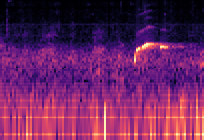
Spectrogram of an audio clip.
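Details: Pet dog at a dog park playing with a newly installed tetherball; a single rising then gently falling whine-like call near the end, preceded by a person speaking and soft background noise.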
